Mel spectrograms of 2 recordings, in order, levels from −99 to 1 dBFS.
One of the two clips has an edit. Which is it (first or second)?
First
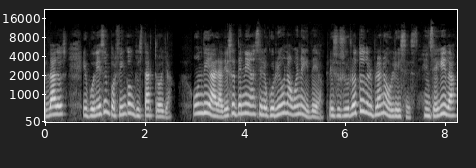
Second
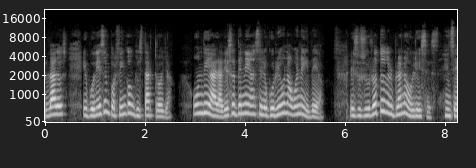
first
